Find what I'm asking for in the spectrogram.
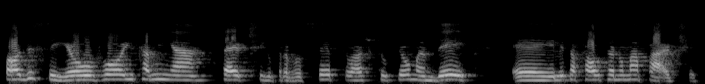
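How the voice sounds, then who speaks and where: A middle-aged woman, a historian being interviewed, speaking slowly and earnestly in a relaxed, reflective way. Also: medium pitch, dull audio. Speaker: historian guest. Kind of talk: casual interview chat.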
